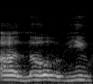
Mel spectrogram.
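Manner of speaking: shaky, quavering, trembling, wobbly voice. Retelling how someone else said a line: imitating a shaky voice. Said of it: "it's the shakiness in the voice".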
